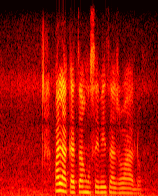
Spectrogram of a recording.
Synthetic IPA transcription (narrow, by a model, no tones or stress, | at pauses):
balakʼat͡sʼaŋʊsɛβɛt͡sʼaʒwaːlɔ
